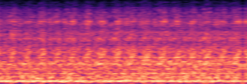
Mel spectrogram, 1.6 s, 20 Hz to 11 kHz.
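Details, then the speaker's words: John Deere 9600 combine diesel, blue smoke, fuel in oil, code 37E; number five cylinder reads colder (150 vs 175–184): low idle, steady drone but faintly uneven lumpy beat; one cylinder not firing, worn injector. "The one that's not firing right should be a lot colder than all the rest of them."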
